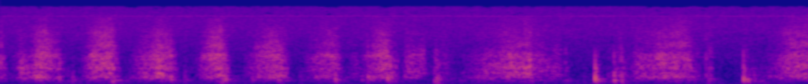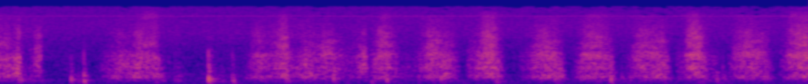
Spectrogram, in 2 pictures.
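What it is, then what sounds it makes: Silicone microphone ear being rubbed. Fingertips quickly press, rub and scratch a soft, hand-sized white silicone ear-shaped cover mounted on a binaural microphone. The result is a steady run of rapid, rhythmic swishing and scraping strokes, dotted with a few short, sharp knocks.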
